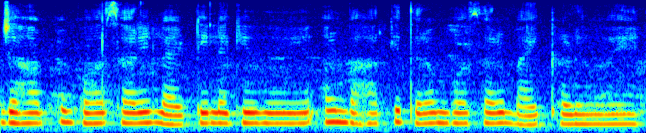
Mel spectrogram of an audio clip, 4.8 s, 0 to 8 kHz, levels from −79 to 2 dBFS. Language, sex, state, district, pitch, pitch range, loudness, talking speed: Hindi, female, Uttar Pradesh, Lalitpur, 230 Hz, 225-235 Hz, -16 LUFS, 220 wpm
